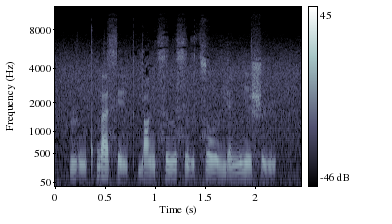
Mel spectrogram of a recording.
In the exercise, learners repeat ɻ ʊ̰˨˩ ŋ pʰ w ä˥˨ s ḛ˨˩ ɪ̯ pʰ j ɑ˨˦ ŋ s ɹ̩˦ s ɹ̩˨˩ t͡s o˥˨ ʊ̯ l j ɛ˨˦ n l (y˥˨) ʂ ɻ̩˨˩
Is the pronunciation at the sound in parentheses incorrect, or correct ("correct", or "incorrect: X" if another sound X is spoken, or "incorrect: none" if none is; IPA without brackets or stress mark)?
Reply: incorrect: i˥˨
